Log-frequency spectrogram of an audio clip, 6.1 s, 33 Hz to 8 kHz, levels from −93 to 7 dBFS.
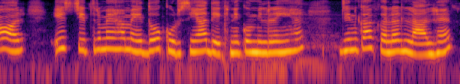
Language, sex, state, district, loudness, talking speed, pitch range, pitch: Hindi, female, Gujarat, Valsad, -16 LUFS, 155 wpm, 270-320 Hz, 290 Hz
